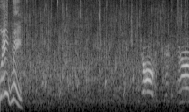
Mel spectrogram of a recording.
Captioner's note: water rushing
